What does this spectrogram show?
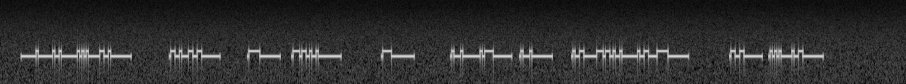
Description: TTY/TDD text telephone tones (45.45 baud Baudot), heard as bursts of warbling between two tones, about 400 Hz shift, 1600 Hz centre. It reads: 60085 91312 25862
